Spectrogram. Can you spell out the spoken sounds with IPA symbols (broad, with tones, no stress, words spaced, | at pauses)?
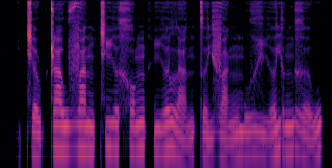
cə˨˩w ʈa˧w va˧nci˧ə̯xɔ˧˥ŋ ʔi˧˥ə̯la˨˩˦n t̪ə˨˩˦jva˨˩˦ŋmu˧˥ ɣi˨˩˦ə̯jə˧˥ŋ ɣə˨˩˦w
